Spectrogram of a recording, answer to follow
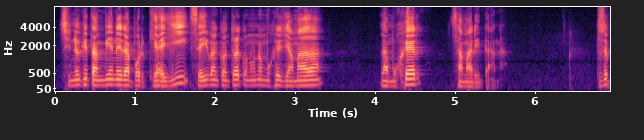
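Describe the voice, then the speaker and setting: Impassioned male pastor with a higher voice. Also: no room sound, clean studio sound. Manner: preaching with big swings between loud emphasis and quiet asides; addresses the congregation directly as beloved. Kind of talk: sermon.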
